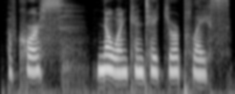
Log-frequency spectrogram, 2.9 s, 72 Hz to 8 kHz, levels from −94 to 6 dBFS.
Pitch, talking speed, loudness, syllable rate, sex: 225 Hz, 165 wpm, -19 LUFS, 4.7 syllables/s, female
